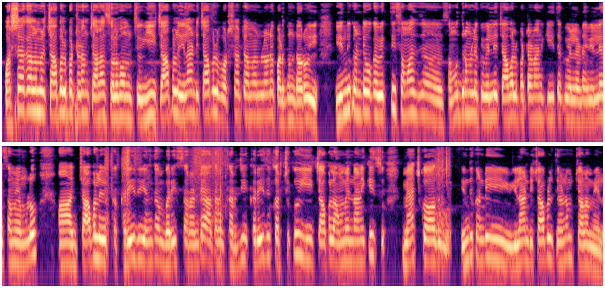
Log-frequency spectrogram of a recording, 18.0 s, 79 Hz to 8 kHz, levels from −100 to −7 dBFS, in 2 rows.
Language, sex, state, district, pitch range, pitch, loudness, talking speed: Telugu, male, Andhra Pradesh, Anantapur, 170-200 Hz, 180 Hz, -16 LUFS, 155 wpm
